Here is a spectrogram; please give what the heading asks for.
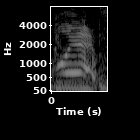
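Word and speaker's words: Blitzø: The name's Blitz. The O is silent, and I'll be your assassin today.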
